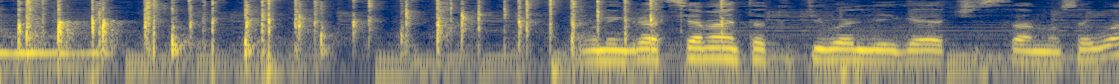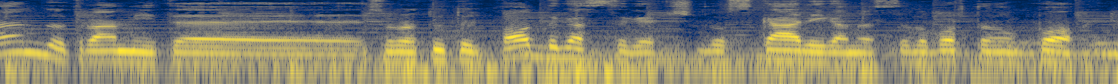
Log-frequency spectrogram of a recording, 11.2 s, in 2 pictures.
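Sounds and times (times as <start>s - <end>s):
guests at a dinner gathering clapping: 0.0s - 3.4s
speech: 2.9s - 11.1s.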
